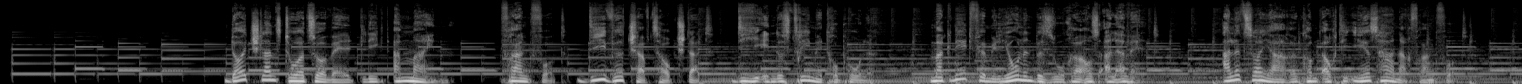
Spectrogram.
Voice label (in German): industriefilm off; vaillant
